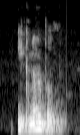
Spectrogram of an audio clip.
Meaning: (adjective) 1. Not noble; plebeian; common 2. Not honorable; base 3. Not a true or "noble" falcon; said of certain hawks, such as the goshawk 4. Of an element, dangerously reactive
- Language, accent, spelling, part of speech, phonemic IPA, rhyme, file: English, Southern England, ignoble, adjective / verb, /ɪɡˈnəʊbəl/, -əʊbəl, LL-Q1860 (eng)-ignoble.wav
